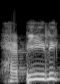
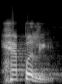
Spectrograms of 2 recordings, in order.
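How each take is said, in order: First: The second vowel is a long 'ee'. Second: The second vowel is short and reduced. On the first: The speaker calls it wrong. "අපි මේක වැඩිපුරම කියවන්නේ කොහොමද? හැපීලි කියලා" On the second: The speaker calls it right. "ඔයා මේක කියවන්න ඕනේ හැපලි අන්නේ විදියට"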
